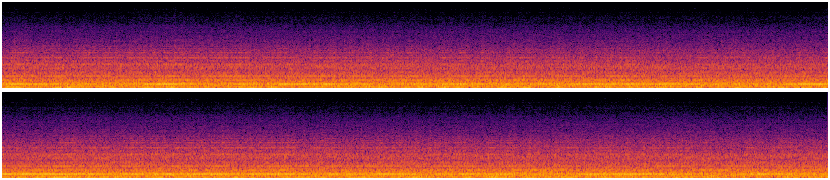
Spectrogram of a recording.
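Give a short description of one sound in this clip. A jet engine drones and whines steadily, heard from inside an aircraft cabin.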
